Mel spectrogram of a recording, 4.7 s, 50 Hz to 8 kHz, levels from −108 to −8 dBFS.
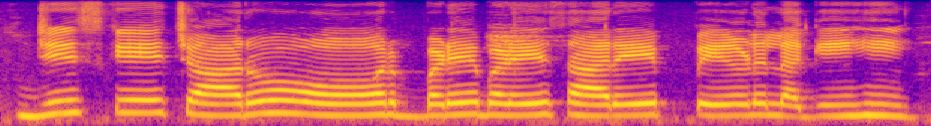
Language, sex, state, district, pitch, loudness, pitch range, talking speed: Hindi, female, Madhya Pradesh, Bhopal, 230 Hz, -12 LUFS, 225-245 Hz, 105 wpm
